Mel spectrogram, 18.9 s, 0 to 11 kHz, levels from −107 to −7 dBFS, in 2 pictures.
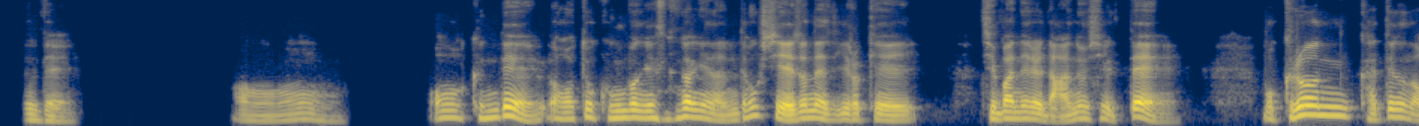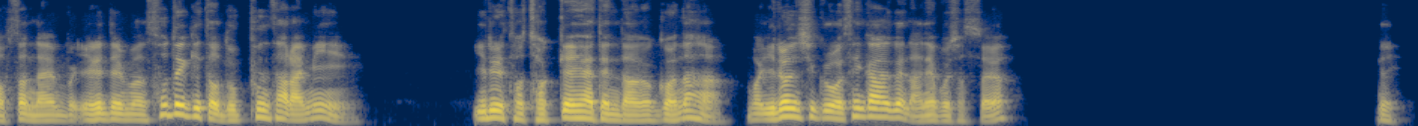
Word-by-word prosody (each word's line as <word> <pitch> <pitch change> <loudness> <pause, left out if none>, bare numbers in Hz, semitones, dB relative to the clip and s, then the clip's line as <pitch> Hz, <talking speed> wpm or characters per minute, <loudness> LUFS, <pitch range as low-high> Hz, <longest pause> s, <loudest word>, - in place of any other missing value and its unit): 네네. 95 -7 -6 1.0
어. 95 -1 -10 0.6
어 145 -2 -5
근데 145 - +3
어 125 0 -2
또 155 +1 -1
궁금한 145 +1 +1
게 140 - +2
생각이 145 +5 +2
나는데 110 0 -3
혹시 190 +2 0
예전에도 120 0 +4
이렇게 110 -4 -1 0.4
집안일을 135 -2 +2
나누실 125 -5 -3
때 75 -2 +4 0.5
뭐 - - -6
그런 190 0 +4
갈등은 160 -2 -2
없었나요? 100 -4 -2
뭐 100 +1 -9
예를 115 +2 0
들면 110 -3 -2
소득이 210 - +2
더 - - +2
높은 105 +10 -3
사람이 125 - -2 0.8
일을 140 +1 +1
더 120 -4 -4
적게 115 +6 0
해야 140 -2 +4
된다거나 100 - -2
뭐 115 - -6
이런 170 +10 +4
식으로 145 -5 -1
생각은 165 -1 +1
안 85 +2 -5
해 100 - -1
보셨어요? 95 -1 -8 2.4
네. - - -12
125 Hz, 275 characters per minute, -22 LUFS, 105-150 Hz, 2.4 s, 예전에도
